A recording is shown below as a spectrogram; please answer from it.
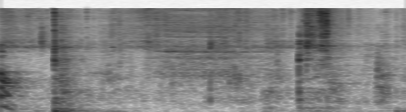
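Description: A wooden spatula stirring cooked red adzuki beans in a large stainless steel bowl, scraping and knocking against the metal, with two sharper knocks. The beans are being stirred while hot to dry them out for bean coating.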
